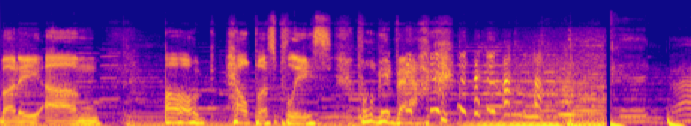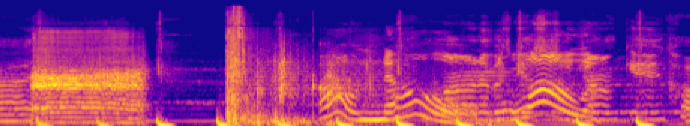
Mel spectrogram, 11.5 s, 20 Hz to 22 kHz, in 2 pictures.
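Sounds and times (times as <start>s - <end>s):
speech: 0.0s - 5.1s, 8.8s - 10.6s
low thumping beats: 0.0s - 11.3s
laughter: 2.8s - 5.0s
sheep bleating: 5.9s - 7.1s.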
